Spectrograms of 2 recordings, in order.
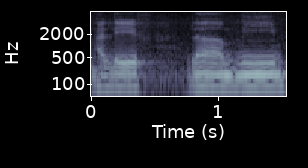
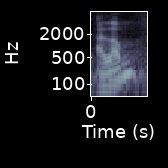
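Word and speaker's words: الم: Alif lam mim bukan alam, tapi waktu jumpa surah Al-Fil kena baca alam lah.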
